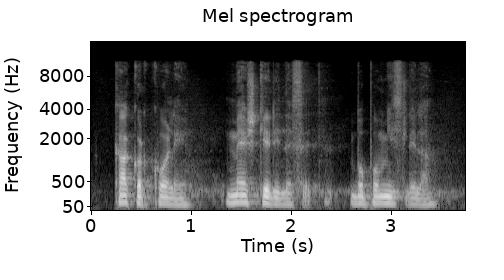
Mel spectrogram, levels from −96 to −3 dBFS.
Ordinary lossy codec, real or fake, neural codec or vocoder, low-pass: MP3, 96 kbps; fake; codec, 24 kHz, 0.9 kbps, WavTokenizer, small release; 10.8 kHz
